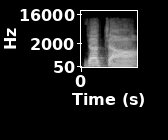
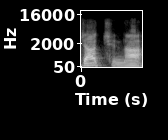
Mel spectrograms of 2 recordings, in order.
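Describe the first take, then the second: First: It is said as 'jacha' with no 'n' sound. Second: It is said as 'jachna' with an 'n' sound. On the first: The speaker calls it wrong. "আমরা কি যা চা পড়ি? না" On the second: The speaker calls it right. "আমরা পড়ি"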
